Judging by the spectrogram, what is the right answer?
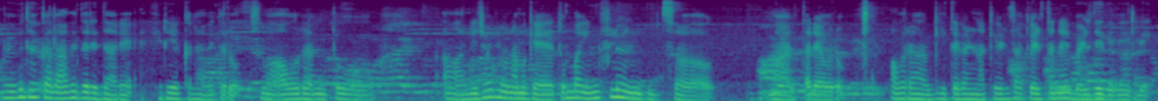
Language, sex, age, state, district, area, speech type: Kannada, female, 30-45, Karnataka, Bellary, rural, spontaneous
